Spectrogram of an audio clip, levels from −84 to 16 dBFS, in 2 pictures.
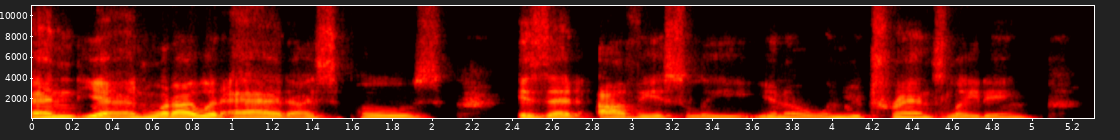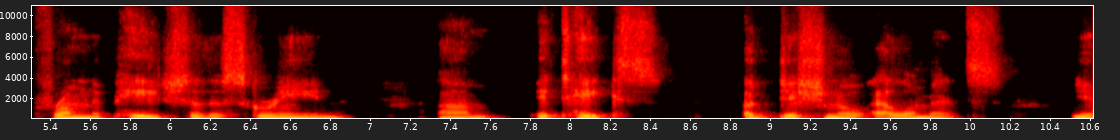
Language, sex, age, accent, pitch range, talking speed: English, male, 30-49, American, 115-130 Hz, 165 wpm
